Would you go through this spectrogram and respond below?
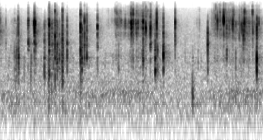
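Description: Plastic wrapper on a Kit Kat chocolate bar crinkles and crackles in close, irregular bursts as fingers pick at a sticker stuck to it.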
